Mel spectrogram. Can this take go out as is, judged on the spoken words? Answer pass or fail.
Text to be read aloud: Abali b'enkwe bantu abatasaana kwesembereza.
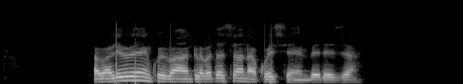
pass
